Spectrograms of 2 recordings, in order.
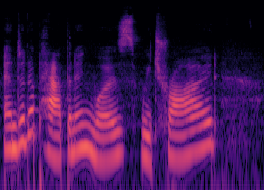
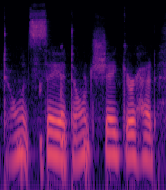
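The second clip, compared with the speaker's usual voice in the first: whisper. Shown as a demonstration. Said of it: "Yeah, like".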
